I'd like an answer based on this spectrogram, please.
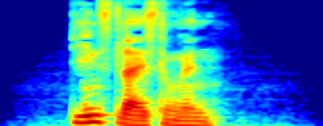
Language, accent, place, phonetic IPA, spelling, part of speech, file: German, Germany, Berlin, [ˈdiːnstˌlaɪ̯stʊŋən], Dienstleistungen, noun, De-Dienstleistungen.ogg
- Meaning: plural of Dienstleistung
